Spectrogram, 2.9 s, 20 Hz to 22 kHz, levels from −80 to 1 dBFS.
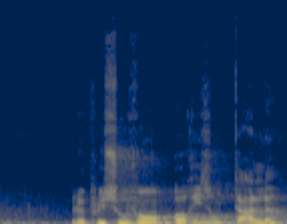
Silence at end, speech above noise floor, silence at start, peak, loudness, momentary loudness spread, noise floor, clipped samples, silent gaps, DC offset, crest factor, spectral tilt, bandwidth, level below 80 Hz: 0 s; 25 dB; 0 s; -10 dBFS; -26 LUFS; 7 LU; -50 dBFS; under 0.1%; none; under 0.1%; 16 dB; -7 dB/octave; 15.5 kHz; -64 dBFS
